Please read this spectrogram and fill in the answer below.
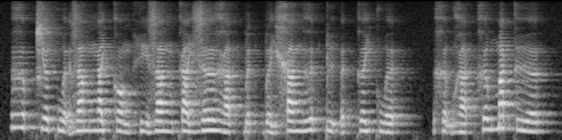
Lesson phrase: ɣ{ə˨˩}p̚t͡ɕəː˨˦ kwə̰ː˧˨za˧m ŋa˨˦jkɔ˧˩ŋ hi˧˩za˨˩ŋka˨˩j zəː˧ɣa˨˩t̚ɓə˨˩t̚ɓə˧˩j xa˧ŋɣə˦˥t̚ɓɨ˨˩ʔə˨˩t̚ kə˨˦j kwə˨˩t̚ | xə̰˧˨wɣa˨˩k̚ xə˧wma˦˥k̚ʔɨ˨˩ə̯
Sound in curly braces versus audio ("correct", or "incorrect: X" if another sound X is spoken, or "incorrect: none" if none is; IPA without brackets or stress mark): incorrect: ə˦˥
